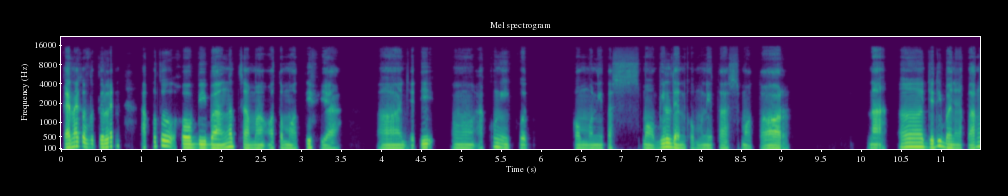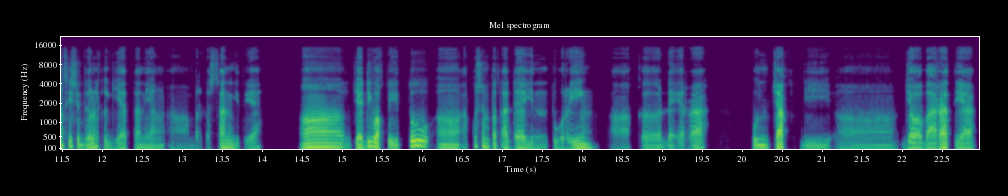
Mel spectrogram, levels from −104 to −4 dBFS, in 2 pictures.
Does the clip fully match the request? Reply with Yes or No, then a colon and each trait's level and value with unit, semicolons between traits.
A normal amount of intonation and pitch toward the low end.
Yes: average, 3.9 semitones; low, 105 Hz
